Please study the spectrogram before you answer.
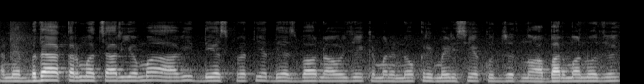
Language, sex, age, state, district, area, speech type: Gujarati, male, 45-60, Gujarat, Rajkot, rural, spontaneous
